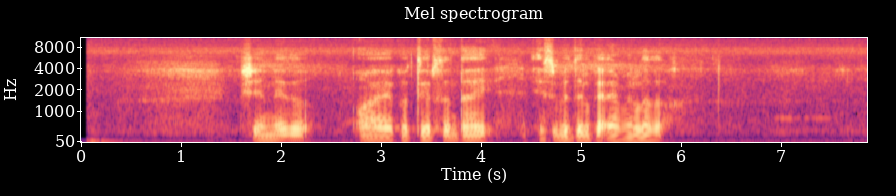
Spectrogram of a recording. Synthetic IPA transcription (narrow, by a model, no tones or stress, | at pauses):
ʃɪnɪðʊ | wɑħɑjkʰʊt̪ʰiːrsɐnt̪ʰɐɦɛjɪsbɛd̪ɛlkʰɐ̰ʕɛmɪlɐðɐ̰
